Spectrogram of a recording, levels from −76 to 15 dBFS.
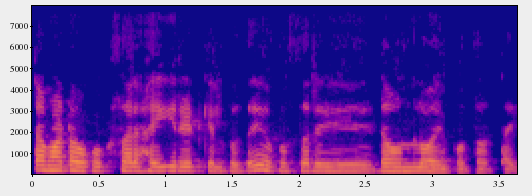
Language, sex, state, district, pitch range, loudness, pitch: Telugu, female, Andhra Pradesh, Anantapur, 170-200 Hz, -19 LUFS, 185 Hz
